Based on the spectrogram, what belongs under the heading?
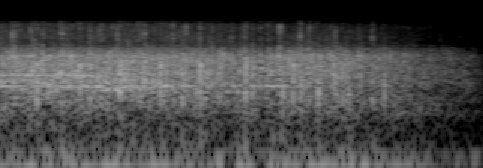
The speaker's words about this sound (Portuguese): Legal, então aplausos para quem participou da meia maratona de Brusque hoje.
